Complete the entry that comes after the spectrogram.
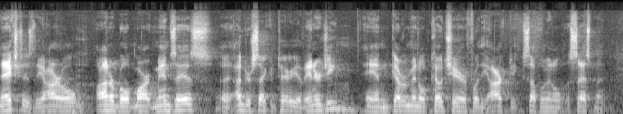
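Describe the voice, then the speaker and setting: With a Texan accent, a man speaks at medium pitch and a very fast pace. His intonation is fairly even, with hardly any pauses. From Texas. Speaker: council chair presiding over meeting. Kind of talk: formal meeting proceedings. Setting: meeting room with audience, webcast. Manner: hesitant, many filler words.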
